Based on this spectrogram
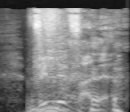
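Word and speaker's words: Ville Valo: Mit Walle Walle am Gesang. – Ja. – Wille Walle.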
